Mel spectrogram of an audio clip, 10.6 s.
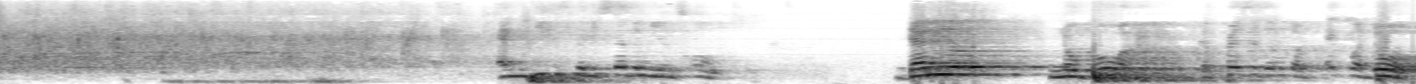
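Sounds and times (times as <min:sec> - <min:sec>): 
audience clapping: 0:00.0 - 0:04.8
speech: 0:03.8 - 0:05.6, 0:06.8 - 0:10.6.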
